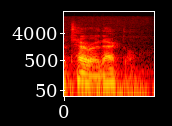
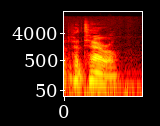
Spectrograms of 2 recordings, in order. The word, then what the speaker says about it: pterodactyl: A a pterodactyl. Not a patero. No. Nope. The P is silent.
